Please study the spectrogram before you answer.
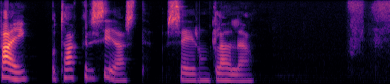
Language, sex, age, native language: Icelandic, female, 30-39, Icelandic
